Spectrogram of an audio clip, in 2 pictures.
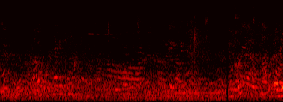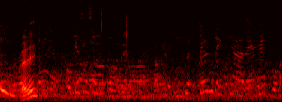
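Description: Men and women talk over one another nearby.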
